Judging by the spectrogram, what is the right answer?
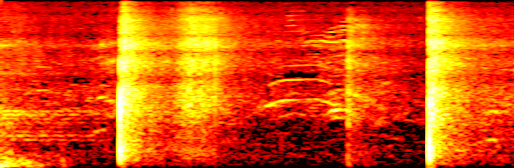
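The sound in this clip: Firecrackers going off in a few sharp, loud bangs spaced irregularly, with noisy crackling bursts and fainter pops between them.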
